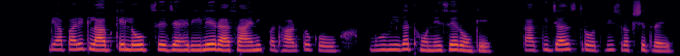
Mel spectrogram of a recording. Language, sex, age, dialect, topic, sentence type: Hindi, female, 31-35, Hindustani Malvi Khadi Boli, agriculture, statement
